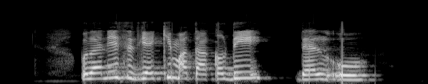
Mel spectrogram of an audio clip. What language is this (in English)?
Uyghur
